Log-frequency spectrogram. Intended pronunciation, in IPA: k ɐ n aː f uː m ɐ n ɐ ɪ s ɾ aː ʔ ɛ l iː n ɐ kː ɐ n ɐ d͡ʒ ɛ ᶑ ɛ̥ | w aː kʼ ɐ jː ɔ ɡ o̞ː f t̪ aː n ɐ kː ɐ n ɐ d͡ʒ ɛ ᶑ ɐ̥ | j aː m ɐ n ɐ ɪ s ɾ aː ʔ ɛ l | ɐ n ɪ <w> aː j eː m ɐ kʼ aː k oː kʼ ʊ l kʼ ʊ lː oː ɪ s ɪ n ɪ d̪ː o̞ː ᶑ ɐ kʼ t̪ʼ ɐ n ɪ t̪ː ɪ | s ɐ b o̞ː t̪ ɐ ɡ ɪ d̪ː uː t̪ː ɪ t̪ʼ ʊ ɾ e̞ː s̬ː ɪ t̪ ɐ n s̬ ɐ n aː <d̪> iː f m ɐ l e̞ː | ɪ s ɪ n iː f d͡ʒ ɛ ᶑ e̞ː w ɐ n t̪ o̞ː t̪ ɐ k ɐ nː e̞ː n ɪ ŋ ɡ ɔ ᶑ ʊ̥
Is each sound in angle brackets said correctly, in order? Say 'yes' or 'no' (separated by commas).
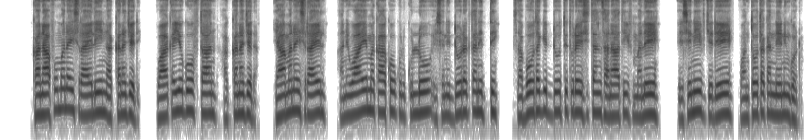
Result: yes, no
